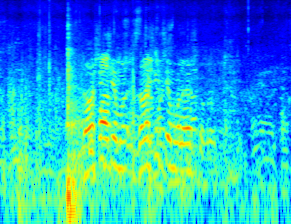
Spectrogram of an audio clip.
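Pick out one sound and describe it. A man speaks loudly close by.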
